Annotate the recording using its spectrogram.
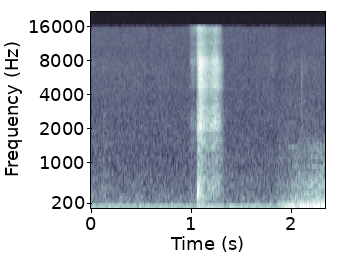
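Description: Electricity crackles and buzzes briefly.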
